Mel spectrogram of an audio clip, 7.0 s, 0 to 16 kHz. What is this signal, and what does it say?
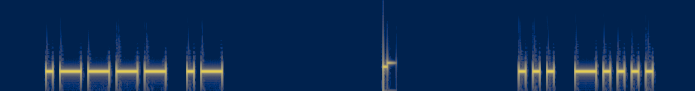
Morse code, heard as a keyed tone, about 17 wpm, 700 Hz. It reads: 1A S6
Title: Single-Letter Single-Number 17wpm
